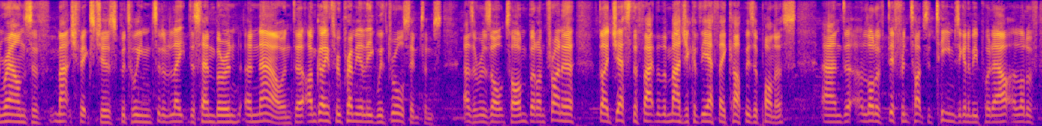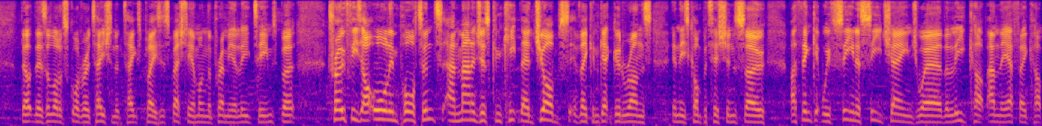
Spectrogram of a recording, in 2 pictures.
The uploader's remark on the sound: From the rooftop garden of Barasti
